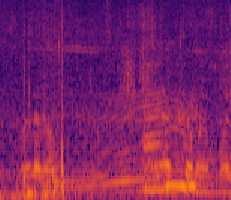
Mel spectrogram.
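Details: Bonsmara cattle, cows and calves being driven by herders on a farm; a drawn-out lowing moo that slides gently upward in pitch and then wavers, with men calling out to each other in Afrikaans nearby.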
